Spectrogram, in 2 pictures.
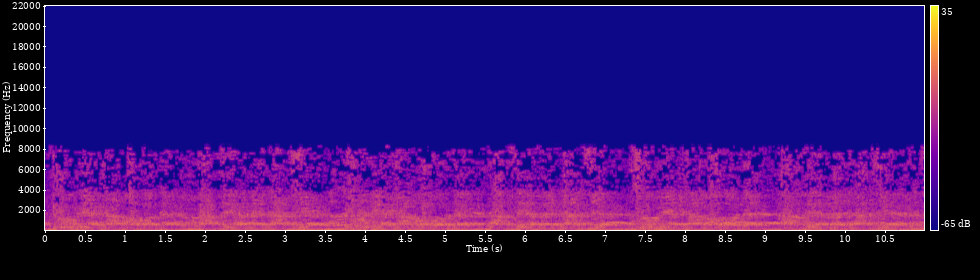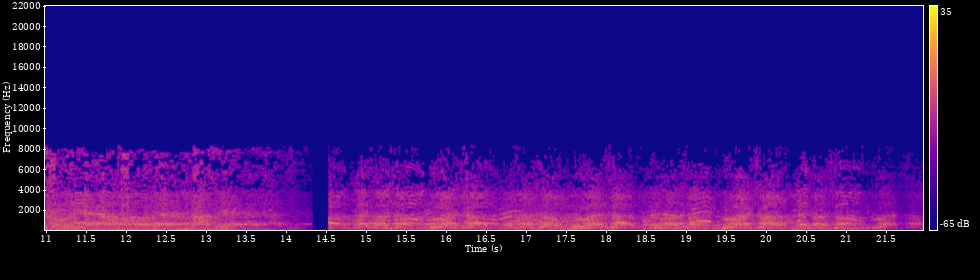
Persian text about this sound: مردم میدن بنزین گرون شده، فقیر فقیرتر شده، یا شعارهایی میدن علیه کمک‌های جمهوری اسلامی به گروه‌های شبه نظامی در فلسطین و لبنان یا خود حکومت سوریه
